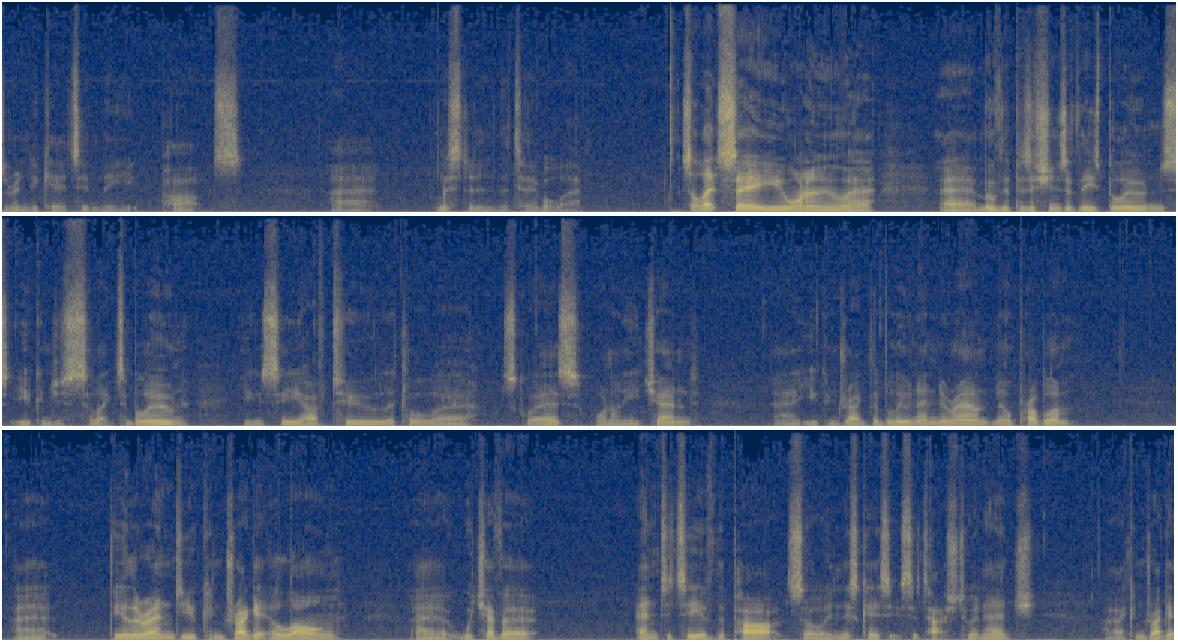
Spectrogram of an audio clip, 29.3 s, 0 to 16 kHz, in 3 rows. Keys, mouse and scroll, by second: 4.9-5.3 scroll down 1, 5.4 scroll up 2, 7.2 scroll, 9.9 click, 10.2-12.2 scroll, 14.1 click, 14.9 scroll, 17.0 click, 17.3 scroll, 18.1-18.6 scroll, 27.2 click, 29.0 click.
